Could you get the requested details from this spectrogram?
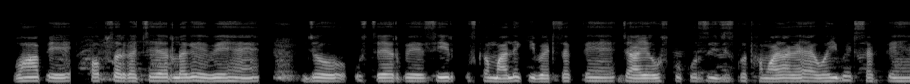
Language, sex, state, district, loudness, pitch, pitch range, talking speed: Hindi, male, Bihar, Muzaffarpur, -24 LUFS, 155 Hz, 150-165 Hz, 200 wpm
